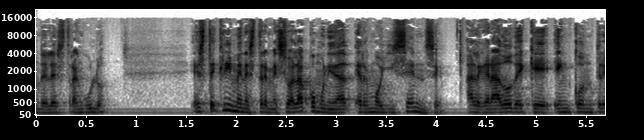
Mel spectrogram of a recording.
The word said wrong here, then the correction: Hermosillense: Espérate, ¿dijiste hermollicense? – Se dice así. Hermosillense, perdón. – No, es que me quedé trabado ahí. Hermosillense. – Es hermosillense.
